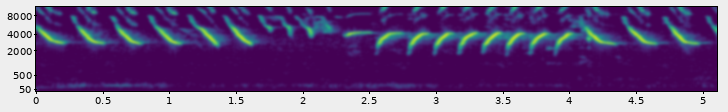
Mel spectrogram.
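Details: Local canary singing gacor-style with loud repeated down-slurred whistles, about three per second, a short jumbled twittering passage, then a rhythmic run of identical hooked notes and more slurred whistles.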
